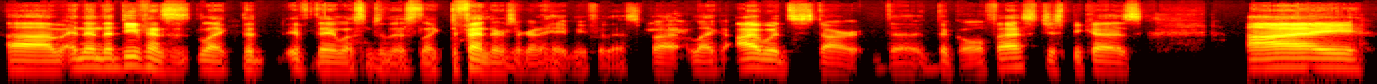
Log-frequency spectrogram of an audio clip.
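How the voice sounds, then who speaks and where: A man with a fairly low voice talks casually as a sports podcast co-host. He is laid-back and works through his opinions out loud, in a very dry recording. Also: normal speed, no echo.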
